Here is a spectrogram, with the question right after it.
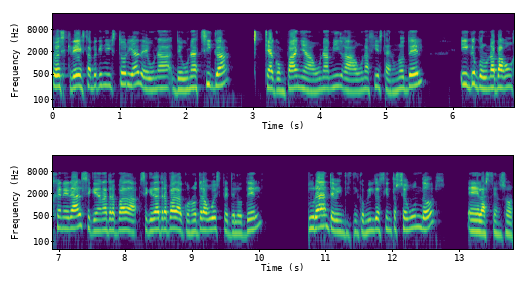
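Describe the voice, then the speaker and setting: A woman speaks in a normal speaking voice, pitched fairly high. Her pitch varies in an ordinary way. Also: fairly quick pace. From Murcia, southern Spain. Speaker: novelist. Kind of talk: interview. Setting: video call.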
